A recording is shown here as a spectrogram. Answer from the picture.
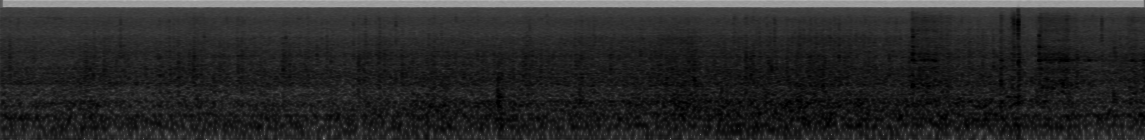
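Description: Heavy thunderstorm rain falling steadily, with a few sharp taps near the end.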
